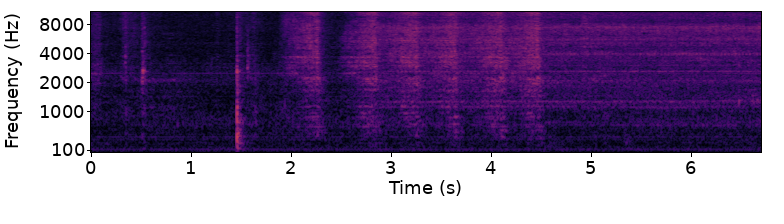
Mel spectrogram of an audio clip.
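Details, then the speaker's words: 2007 Toyota Prius (brake fluid ~10 years old) bled without scan tool; 8mm wrench on open rear bleed valve with hose and jar, brake actuator pump runs on its own pumping out fluid, steady low electric hum under handling noise; normal. "hear it or not, but the pump in the brake system is pumping out the brake fluid."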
